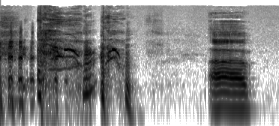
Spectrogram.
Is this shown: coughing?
yes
